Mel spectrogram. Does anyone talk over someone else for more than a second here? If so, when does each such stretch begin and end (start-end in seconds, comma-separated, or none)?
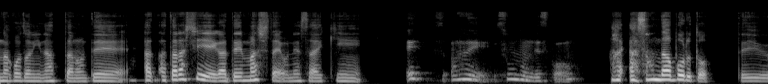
none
